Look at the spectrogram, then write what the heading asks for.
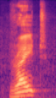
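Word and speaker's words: write: में W silent है राइट राइट में डब्ल्यू साइलेंट है रिटन में डब्ल्यू साइलेंट है रॉन्ग में डब्ल्यू क्या है आपका साइलेंट है टॉट जी एच यह साइलेंट है।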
